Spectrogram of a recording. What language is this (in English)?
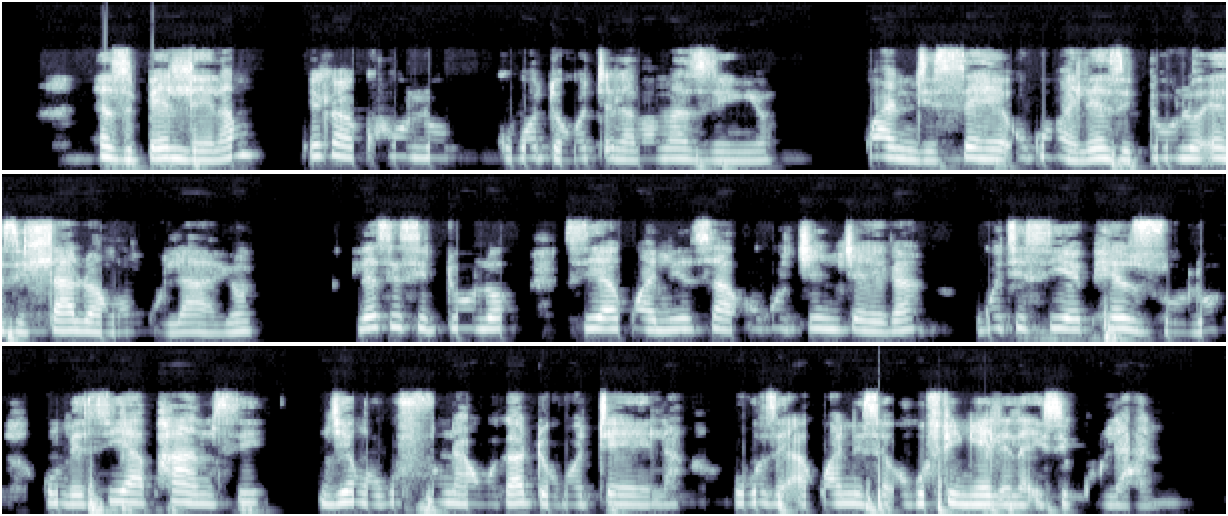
North Ndebele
